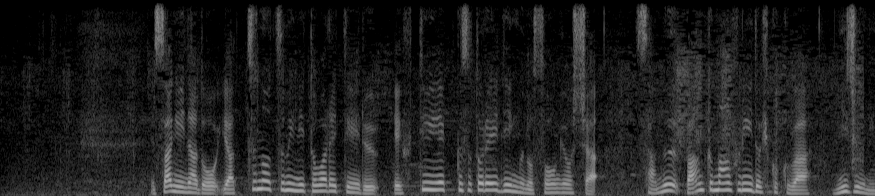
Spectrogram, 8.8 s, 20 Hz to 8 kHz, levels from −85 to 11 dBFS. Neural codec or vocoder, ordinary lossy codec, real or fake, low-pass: none; none; real; none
